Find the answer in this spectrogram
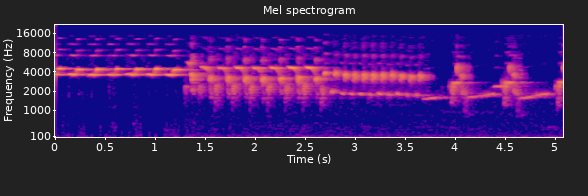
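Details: Caged Florealdo timbrado canary, recorded in 2021 among three high-quality birds, opens with a clear rapid high trill, shifts to a pulsing bubbling roll, then ends with spaced, rising, whistled slurs.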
